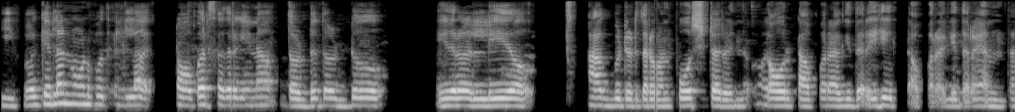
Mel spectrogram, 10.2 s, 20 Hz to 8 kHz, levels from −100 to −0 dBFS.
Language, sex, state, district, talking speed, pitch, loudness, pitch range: Kannada, female, Karnataka, Bellary, 120 wpm, 195 Hz, -25 LUFS, 190-210 Hz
